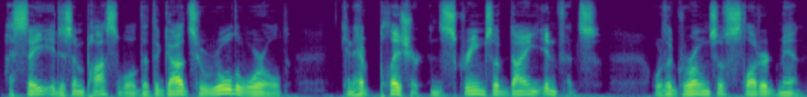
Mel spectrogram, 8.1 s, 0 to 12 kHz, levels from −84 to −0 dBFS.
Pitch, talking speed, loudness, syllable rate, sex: 95 Hz, 200 wpm, -20 LUFS, 5.3 syllables/s, male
